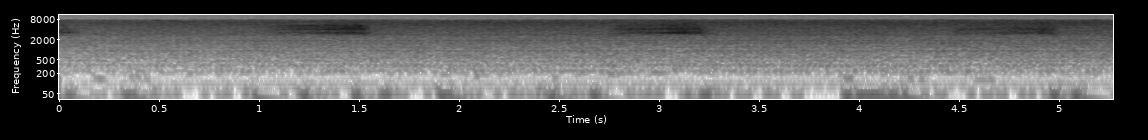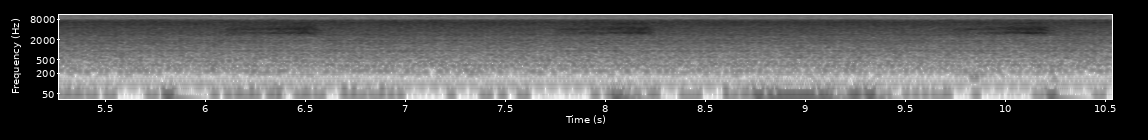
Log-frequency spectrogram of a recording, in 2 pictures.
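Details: Webcam recording, 23 July 2015, of a barn owl making six drawn, breathy hissing calls at intervals of about one and a half to two seconds, with light bumps and constant hum underneath.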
